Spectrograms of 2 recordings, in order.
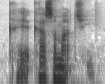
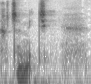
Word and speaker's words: Kasamachi: Do I keep saying his name wrong? I need to burn his Kasamachi, not Kasamichi.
